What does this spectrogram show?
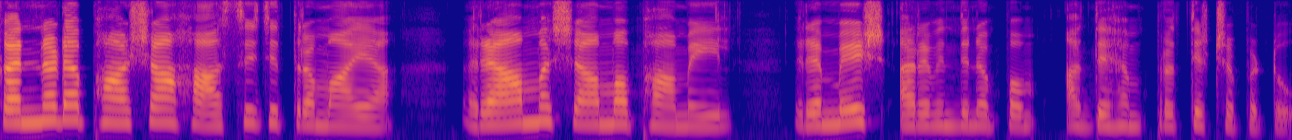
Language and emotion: Malayalam, neutral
